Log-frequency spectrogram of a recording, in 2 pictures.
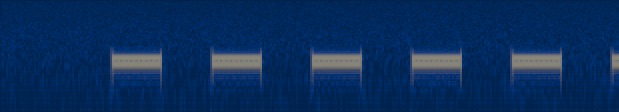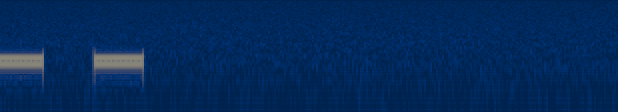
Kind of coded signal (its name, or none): telephone call progress tone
